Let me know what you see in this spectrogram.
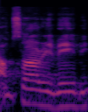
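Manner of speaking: put-on elderly woman's way of talking. Retelling what an older woman said, imitating old-lady talk. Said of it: "You know how old people talk".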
